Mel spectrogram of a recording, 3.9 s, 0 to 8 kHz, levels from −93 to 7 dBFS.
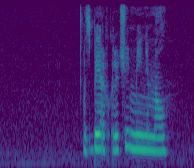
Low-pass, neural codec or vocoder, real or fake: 7.2 kHz; none; real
